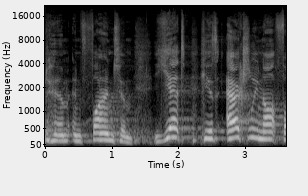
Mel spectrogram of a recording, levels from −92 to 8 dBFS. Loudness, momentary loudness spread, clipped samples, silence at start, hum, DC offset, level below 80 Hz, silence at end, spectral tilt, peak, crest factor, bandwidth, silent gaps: -23 LUFS; 13 LU; under 0.1%; 0 s; none; under 0.1%; -78 dBFS; 0 s; -6 dB/octave; -6 dBFS; 18 dB; 18 kHz; none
